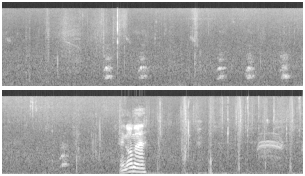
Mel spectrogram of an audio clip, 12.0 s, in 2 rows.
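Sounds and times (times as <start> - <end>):
hiss: 0.0 - 12.0
dog barking: 2.0 - 3.0, 4.3 - 5.9, 7.2 - 7.5
speech: 8.4 - 9.0.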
